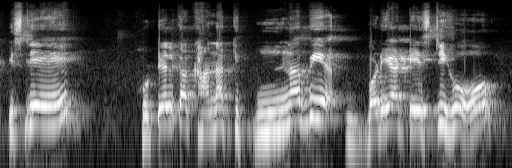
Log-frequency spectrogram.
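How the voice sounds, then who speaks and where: A fairly high-pitched woman gives a spiritual discourse at a camp, taking her time. She frequently poses questions to the audience and moves between Hindi and English.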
